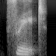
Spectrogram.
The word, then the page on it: freight: Indian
